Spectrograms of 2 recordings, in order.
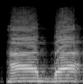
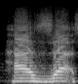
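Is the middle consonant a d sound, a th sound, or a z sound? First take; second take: d sound; z sound. First: The middle consonant is a plain d sound. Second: The middle consonant is a plain z sound. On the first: "bukan seperti dal, hada, salah" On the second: "bukan cuman za, haza, salah"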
